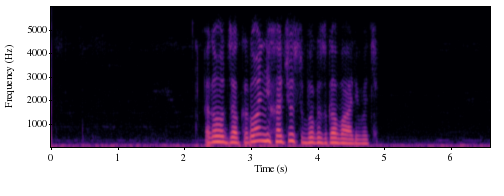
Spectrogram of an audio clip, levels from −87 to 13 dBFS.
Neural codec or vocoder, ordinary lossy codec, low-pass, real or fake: none; Opus, 32 kbps; 5.4 kHz; real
